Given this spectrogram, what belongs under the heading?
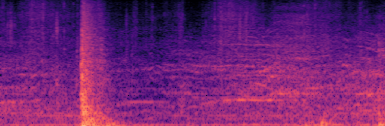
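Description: A car door shuts with one heavy thud close by, followed by faint rustling and low background noise.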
